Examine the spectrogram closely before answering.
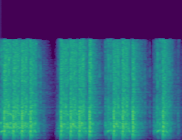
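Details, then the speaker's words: Hydro Strike Pulsar Pro gel blaster after backing motor off until smooth: short full-auto bursts of sharp shots about twelve a second, no gear whine; correct pinion-to-bevel gear mesh. "so you back it off until the motor sounds smooth"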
